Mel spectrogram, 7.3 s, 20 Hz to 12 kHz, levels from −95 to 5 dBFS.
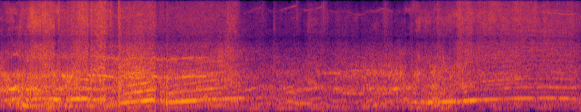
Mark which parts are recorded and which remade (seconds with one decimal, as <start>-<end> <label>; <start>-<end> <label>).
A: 0.0-1.0 remade; 1.0-4.9 recorded; 4.9-6.0 remade; 6.0-7.3 recorded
